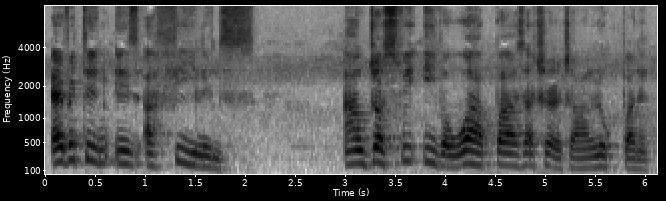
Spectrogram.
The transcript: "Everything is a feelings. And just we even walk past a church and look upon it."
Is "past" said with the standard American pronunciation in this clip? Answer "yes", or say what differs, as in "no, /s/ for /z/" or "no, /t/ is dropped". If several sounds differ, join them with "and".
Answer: no, /t/ is dropped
